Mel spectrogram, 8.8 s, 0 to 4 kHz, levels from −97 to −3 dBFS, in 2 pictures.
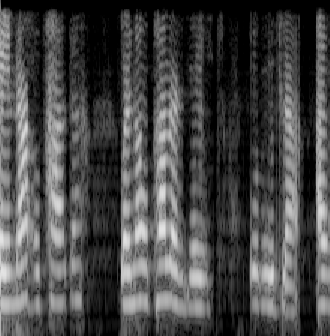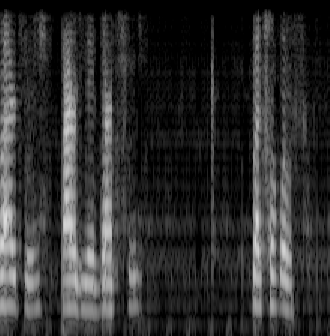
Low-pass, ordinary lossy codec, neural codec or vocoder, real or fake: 3.6 kHz; none; codec, 16 kHz in and 24 kHz out, 0.6 kbps, FireRedTTS-2 codec; fake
